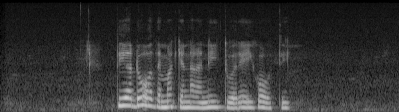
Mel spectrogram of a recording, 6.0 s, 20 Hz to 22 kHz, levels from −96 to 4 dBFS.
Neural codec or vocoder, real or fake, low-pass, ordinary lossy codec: vocoder, 44.1 kHz, 128 mel bands every 512 samples, BigVGAN v2; fake; 19.8 kHz; none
